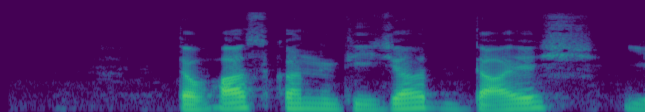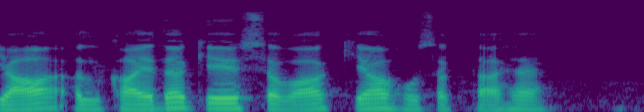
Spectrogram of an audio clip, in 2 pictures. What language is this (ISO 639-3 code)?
urd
